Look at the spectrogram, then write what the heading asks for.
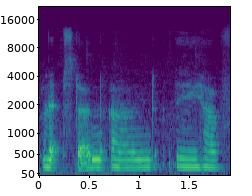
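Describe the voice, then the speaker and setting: A woman's voice: mid-range voice, monotone, slow pace, mellow, slight background noise, poor audio. A young woman, chatting to camera in a casual vlog, bubbly and rambling, correcting herself as she goes. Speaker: beauty vlogger.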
